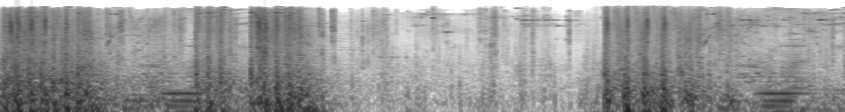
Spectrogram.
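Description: Quick footsteps patter on dirt.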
